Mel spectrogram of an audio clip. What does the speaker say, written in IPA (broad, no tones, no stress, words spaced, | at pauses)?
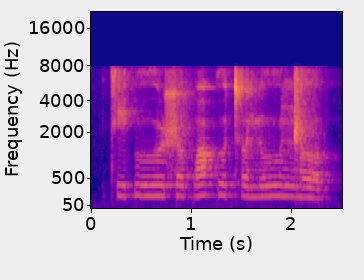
tʰiɠuː ʂobɔ kutʰʊnuː ŋ͡ǁo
